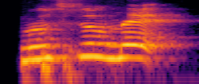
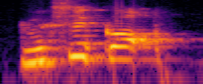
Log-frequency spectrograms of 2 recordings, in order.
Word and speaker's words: musume: So for daughter, we use musume, musume, musume. Again, I will again repeat the pronunciation. Musume, musume. Then for son, we use musuko, musuko, musuko, musuko.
